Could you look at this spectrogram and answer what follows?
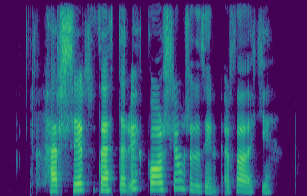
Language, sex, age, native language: Icelandic, female, 20-29, Icelandic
